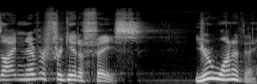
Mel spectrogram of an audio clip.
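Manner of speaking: put-on insistent girl. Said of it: "she says".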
